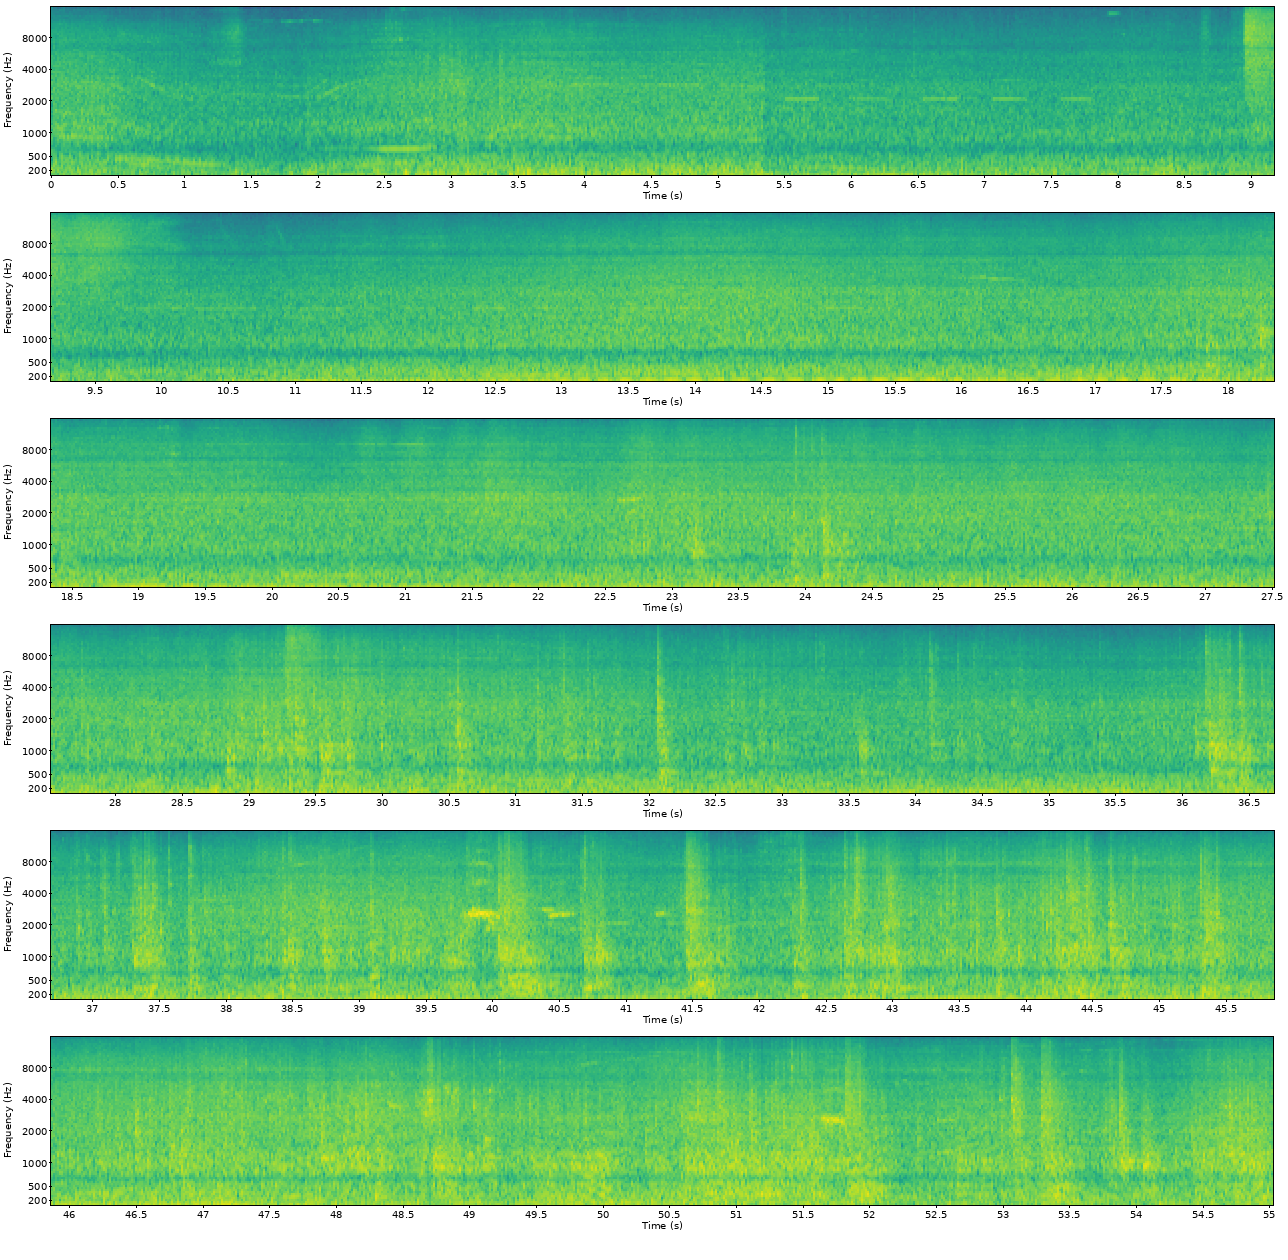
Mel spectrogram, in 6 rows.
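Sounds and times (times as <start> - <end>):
heavy diesel engines under load: 0.0 - 55.0
air hiss burst: 8.9 - 10.2.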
